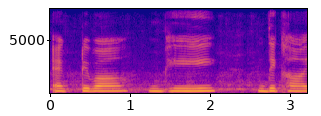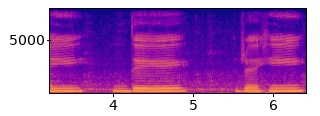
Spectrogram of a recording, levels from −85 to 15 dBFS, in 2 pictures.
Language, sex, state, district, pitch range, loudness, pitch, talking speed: Hindi, female, Punjab, Fazilka, 235-250 Hz, -13 LUFS, 240 Hz, 45 wpm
